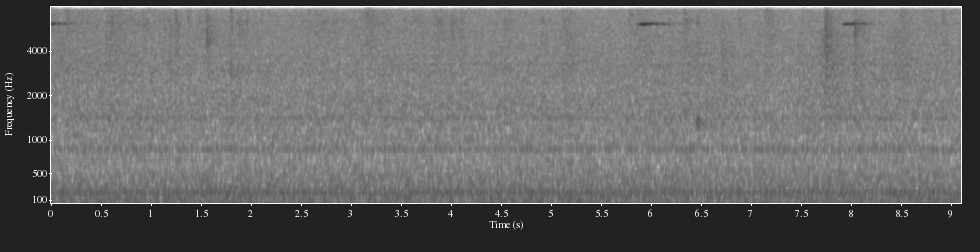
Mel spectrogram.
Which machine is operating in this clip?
fan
